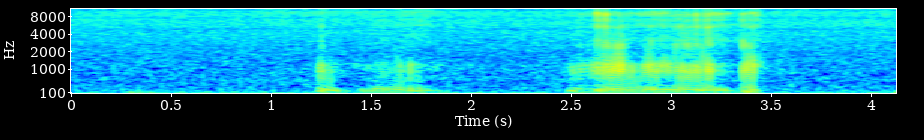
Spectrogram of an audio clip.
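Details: Chihuahua snoring: low rumbling breaths rising and falling at a steady pace, broken by buzzy, nasal snorts around the middle and end, in a quiet indoor setting.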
